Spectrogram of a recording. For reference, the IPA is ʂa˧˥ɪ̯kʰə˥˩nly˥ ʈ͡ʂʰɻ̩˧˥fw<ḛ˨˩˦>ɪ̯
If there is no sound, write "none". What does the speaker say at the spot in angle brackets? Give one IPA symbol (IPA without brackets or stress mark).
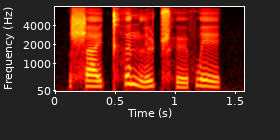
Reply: e˧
